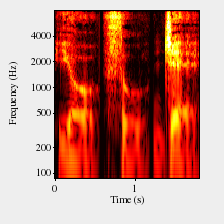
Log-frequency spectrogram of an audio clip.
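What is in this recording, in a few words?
"yothuje", concatenated syllables; Affixing experiment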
